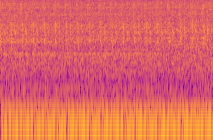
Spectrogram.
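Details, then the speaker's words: Renault Alpine GTA Turbo long stored, just started with starting fluid after stale fuel was drained: low, lumpy idle with an uneven thump and steady hiss. One injector was found not clipped in fully. Misfire from unplugged injector, before reconnection. "That injector wasn't... That injector was not plugged in all the way. Wow. Let's see if it runs smoother now."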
